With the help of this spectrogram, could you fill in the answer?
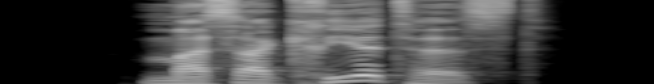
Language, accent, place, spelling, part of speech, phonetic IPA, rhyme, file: German, Germany, Berlin, massakriertest, verb, [masaˈkʁiːɐ̯təst], -iːɐ̯təst, De-massakriertest.ogg
- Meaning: inflection of massakrieren: 1. second-person singular preterite 2. second-person singular subjunctive II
